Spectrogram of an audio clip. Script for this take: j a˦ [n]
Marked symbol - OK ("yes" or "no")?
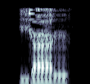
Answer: no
